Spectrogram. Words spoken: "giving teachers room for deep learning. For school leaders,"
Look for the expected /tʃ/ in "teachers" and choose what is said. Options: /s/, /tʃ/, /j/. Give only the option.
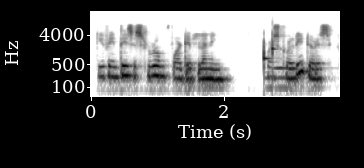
/s/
